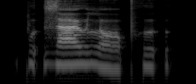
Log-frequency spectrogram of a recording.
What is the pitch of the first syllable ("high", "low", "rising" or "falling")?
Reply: high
